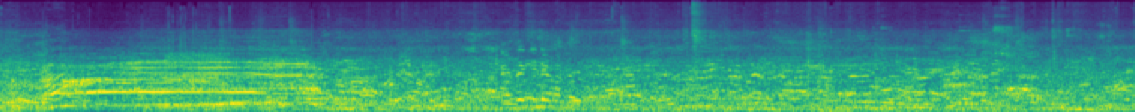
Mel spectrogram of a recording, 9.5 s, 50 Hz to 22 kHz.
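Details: Cattle at Aftabganj market (hat) in Dinajpur, Bangladesh, on 17 April 2024, where Friesian and crossbred bull calves are sold: one drawn-out, steady moo of about two seconds near the start, under loud crowd chatter and men bargaining over prices.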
